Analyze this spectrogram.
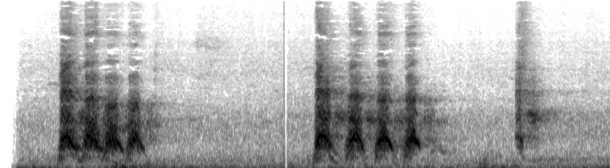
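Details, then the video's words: Puppy barking in quick bursts: a run of four or five sharp high yapping barks, a pause, another rapid run of five, then one final bark. "डॉग barking"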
